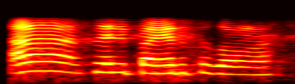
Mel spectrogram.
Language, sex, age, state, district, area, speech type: Tamil, female, 60+, Tamil Nadu, Mayiladuthurai, urban, conversation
